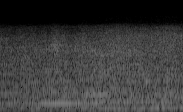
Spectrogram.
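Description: Toyota Camry pace car on a race track at Long Beach, a steady loud engine drone with broad roaring noise, continuous and close with no voices.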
